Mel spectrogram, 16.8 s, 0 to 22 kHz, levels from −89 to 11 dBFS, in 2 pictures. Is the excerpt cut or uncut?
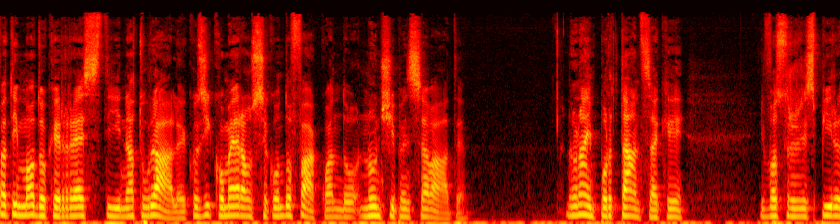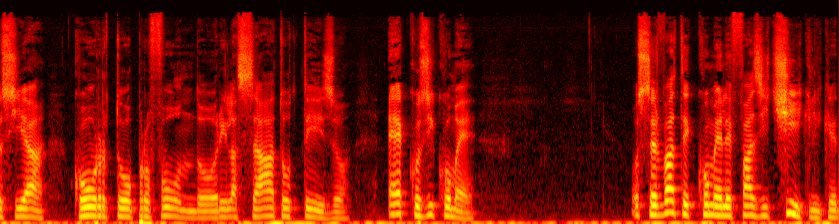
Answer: uncut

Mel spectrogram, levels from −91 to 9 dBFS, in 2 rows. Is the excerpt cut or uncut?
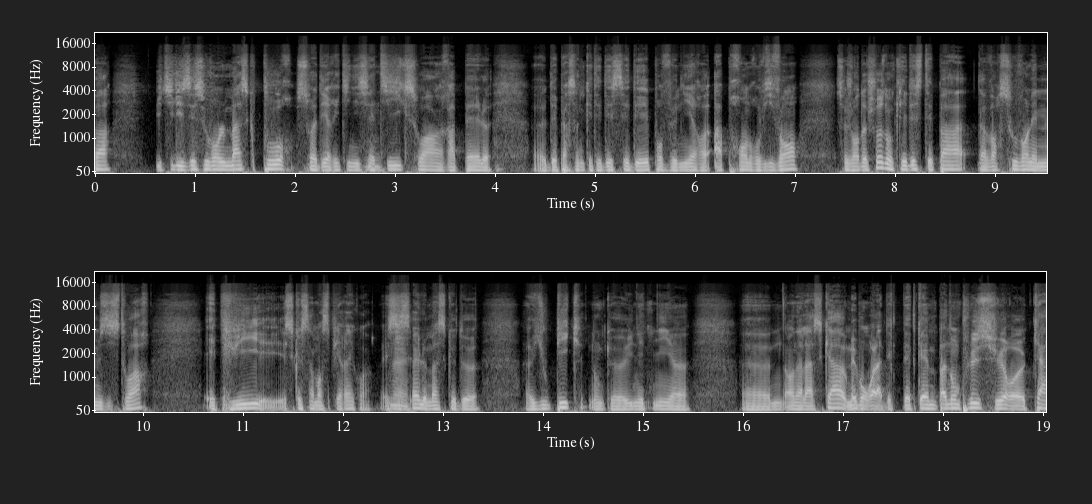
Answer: cut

